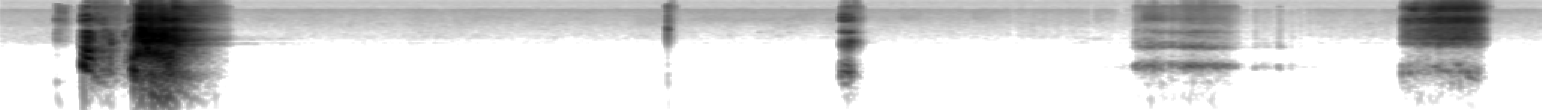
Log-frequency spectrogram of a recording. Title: Back with a lot of sneezes. Read description.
